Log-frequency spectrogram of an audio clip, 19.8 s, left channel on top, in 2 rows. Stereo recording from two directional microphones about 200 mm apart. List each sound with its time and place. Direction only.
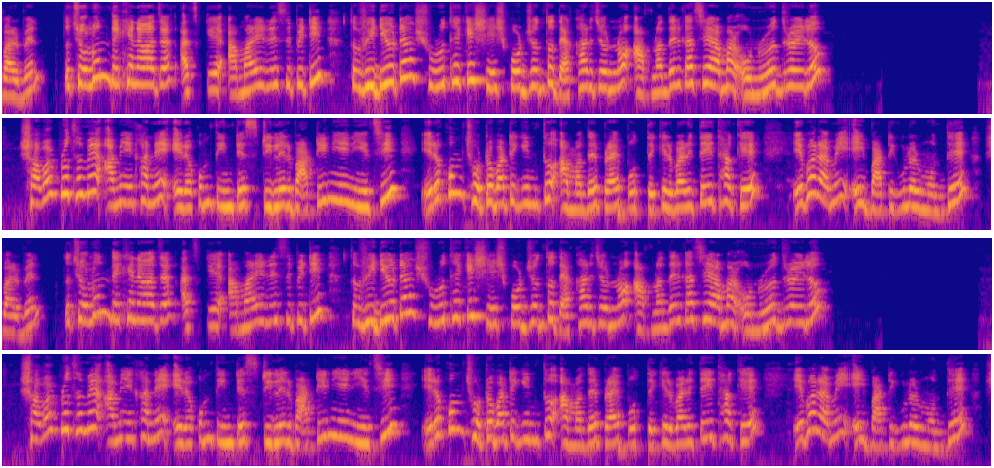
0.0 s a woman's voice: 40° left (ahead or behind)
10.1 s a woman's voice: 30° left (ahead or behind)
